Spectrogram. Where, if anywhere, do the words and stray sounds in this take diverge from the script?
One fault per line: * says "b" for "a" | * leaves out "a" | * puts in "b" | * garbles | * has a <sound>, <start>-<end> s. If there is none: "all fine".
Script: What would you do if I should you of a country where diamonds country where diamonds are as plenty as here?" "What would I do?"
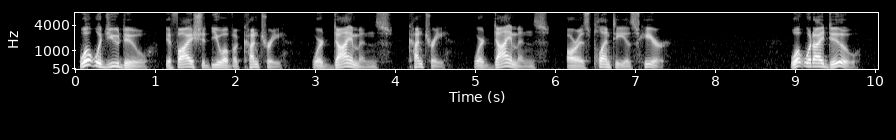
all fine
